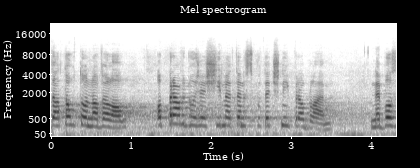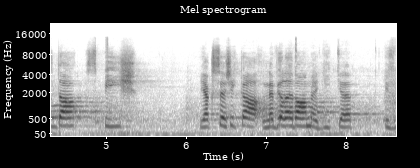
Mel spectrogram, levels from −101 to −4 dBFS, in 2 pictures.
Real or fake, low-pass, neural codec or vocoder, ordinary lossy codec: fake; 14.4 kHz; vocoder, 44.1 kHz, 128 mel bands, Pupu-Vocoder; AAC, 96 kbps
